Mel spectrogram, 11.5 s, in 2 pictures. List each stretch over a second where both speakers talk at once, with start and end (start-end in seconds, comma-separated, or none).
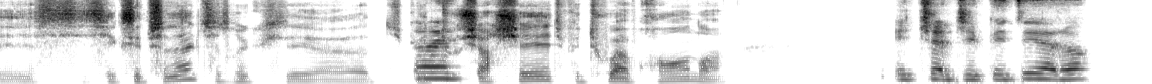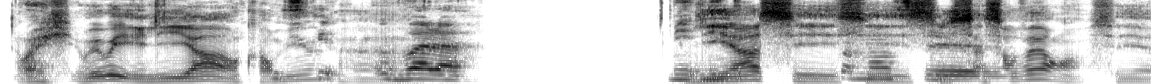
9.2-10.8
